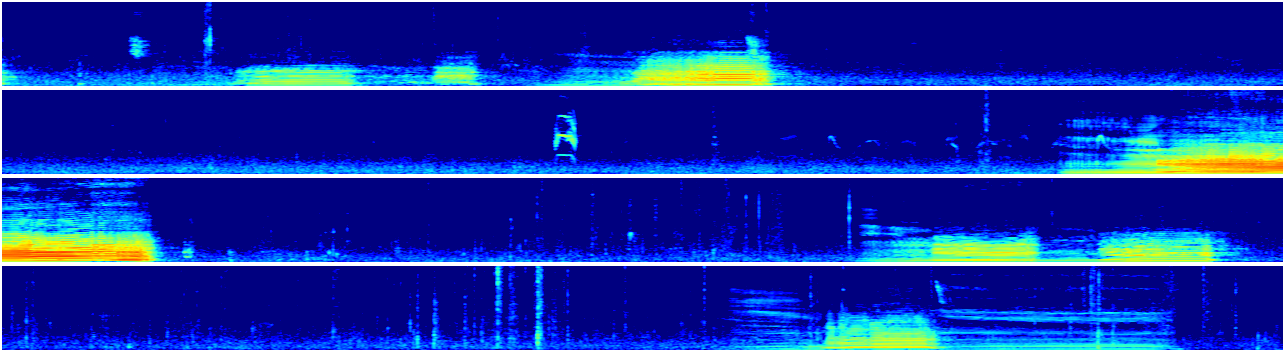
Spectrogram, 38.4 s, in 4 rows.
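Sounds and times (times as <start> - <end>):
cattle in countryside in Uruguay by day: 1.5 - 5.9, 17.6 - 20.4, 23.1 - 28.7, 31.7 - 38.4.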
